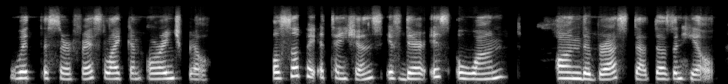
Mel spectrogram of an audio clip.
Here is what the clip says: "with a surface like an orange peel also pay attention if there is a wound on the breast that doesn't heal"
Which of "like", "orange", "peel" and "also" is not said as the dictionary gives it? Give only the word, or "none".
peel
